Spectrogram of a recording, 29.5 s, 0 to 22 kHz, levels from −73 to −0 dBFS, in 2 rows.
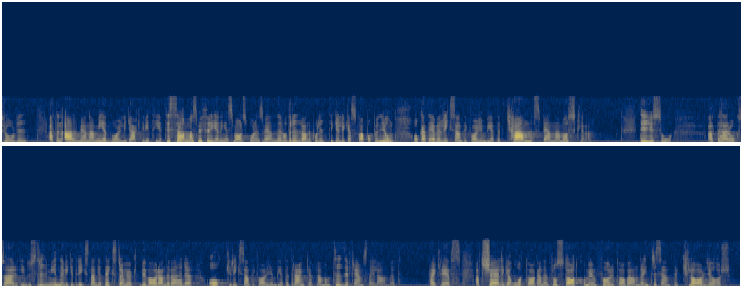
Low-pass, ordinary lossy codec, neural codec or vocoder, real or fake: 7.2 kHz; none; none; real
